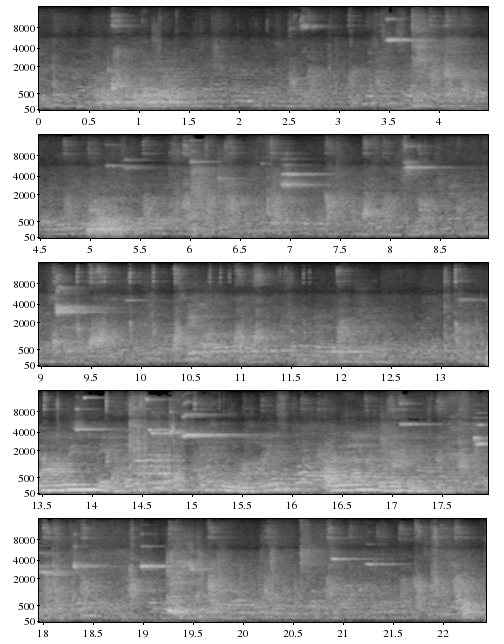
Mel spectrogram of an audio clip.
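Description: Sneakers squeak on a hall floor.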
